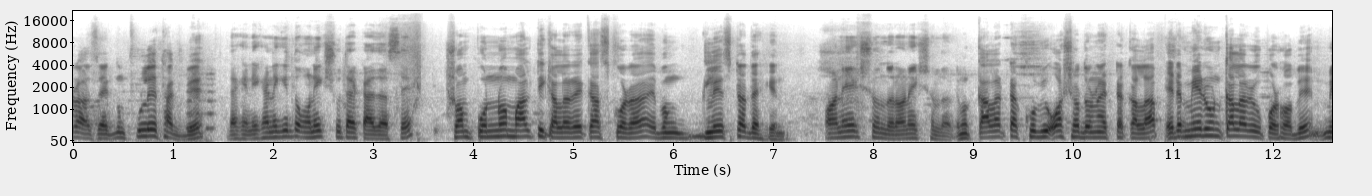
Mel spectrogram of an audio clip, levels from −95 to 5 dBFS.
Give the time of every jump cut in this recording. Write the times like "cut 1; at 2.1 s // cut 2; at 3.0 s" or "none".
cut 1; at 1.4 s // cut 2; at 10.9 s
